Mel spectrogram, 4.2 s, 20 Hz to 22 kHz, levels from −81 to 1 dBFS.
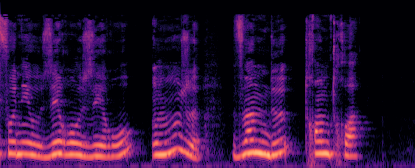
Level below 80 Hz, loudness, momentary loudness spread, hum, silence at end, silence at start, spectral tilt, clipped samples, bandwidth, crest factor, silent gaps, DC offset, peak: -58 dBFS; -22 LUFS; 10 LU; none; 0.6 s; 0 s; -5 dB/octave; under 0.1%; 16.5 kHz; 14 dB; none; under 0.1%; -8 dBFS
